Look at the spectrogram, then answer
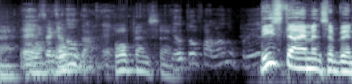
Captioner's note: speaking Portuguese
